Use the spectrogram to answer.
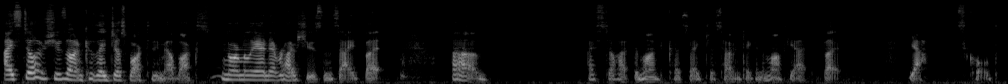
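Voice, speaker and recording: A woman's voice: fairly high pitch, lively intonation, brisk, creaky, pushed and bright, slightly rough. A woman in her forties from Oregon, chatting on her own to camera in a rambling, friendly way. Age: 40s. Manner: chatty, rambling, friendly, with fillers and self-corrections. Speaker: vlogger. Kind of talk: casual solo chat to camera.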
